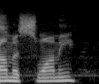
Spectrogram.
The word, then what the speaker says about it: Ramaswamy: Yeah, Ramaswamy.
